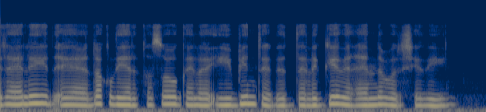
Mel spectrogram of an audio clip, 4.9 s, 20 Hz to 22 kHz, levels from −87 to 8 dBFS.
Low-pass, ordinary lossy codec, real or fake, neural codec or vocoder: 9.9 kHz; none; fake; autoencoder, 22.05 kHz, a latent of 192 numbers a frame, VITS, trained on many speakers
